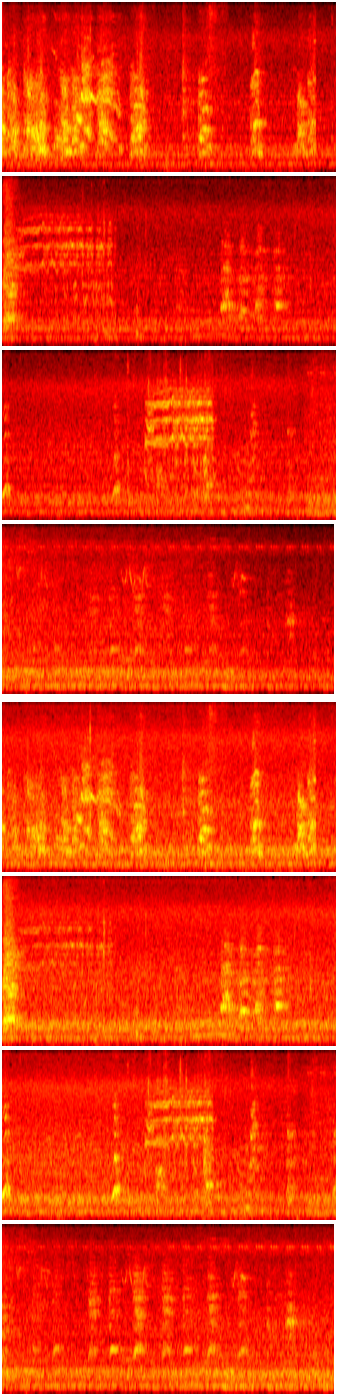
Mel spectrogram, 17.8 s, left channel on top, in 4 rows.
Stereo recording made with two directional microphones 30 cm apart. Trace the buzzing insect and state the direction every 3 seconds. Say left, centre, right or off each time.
right, right, right, right, centre, right.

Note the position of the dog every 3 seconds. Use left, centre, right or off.
centre, right, right, right, right, right.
